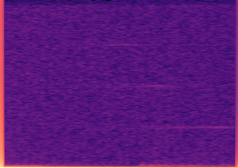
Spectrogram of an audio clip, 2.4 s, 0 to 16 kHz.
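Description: A single deep sub-bass note from a trap beat, an 808 bass tail, held at one pitch and dying away steadily as the track ends.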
